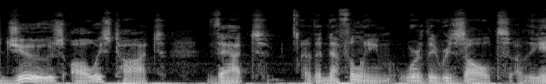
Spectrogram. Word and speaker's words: Nephilim: I think I'm saying that correctly. – Nephilim, yeah.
